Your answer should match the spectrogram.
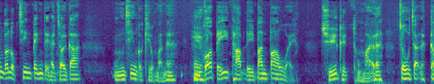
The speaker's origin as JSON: {"language": "Cantonese", "country": "Hong Kong", "said": "咁等到我哋香港人咧係可以多個選擇啦"}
